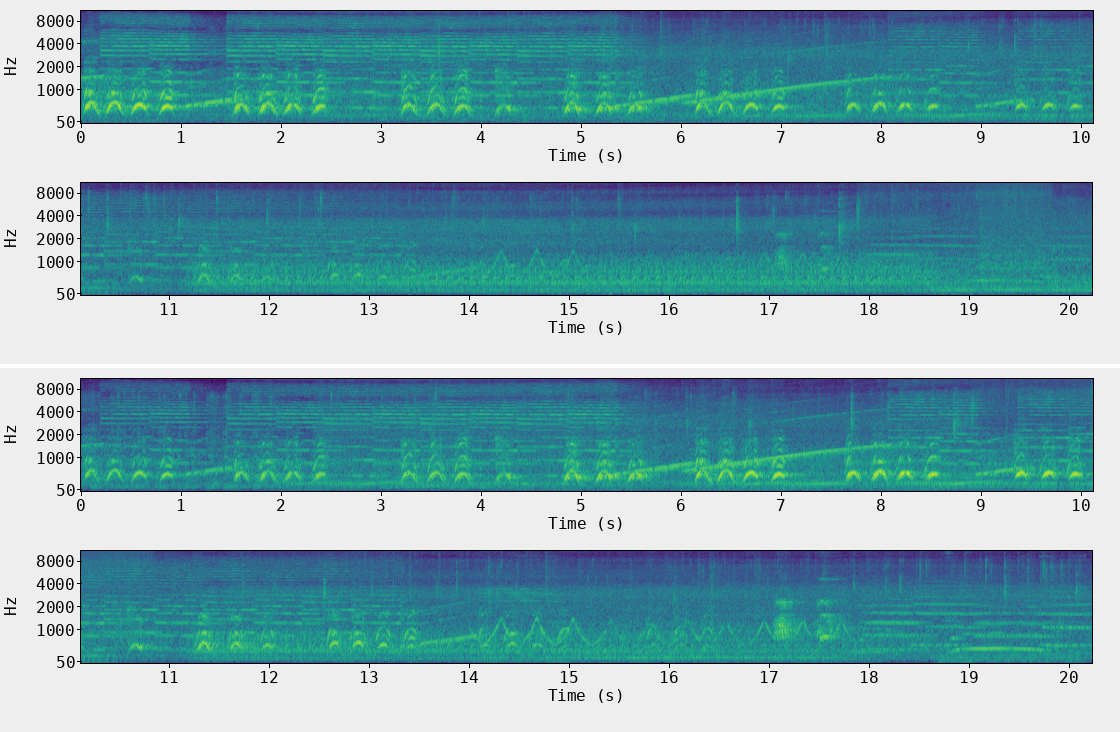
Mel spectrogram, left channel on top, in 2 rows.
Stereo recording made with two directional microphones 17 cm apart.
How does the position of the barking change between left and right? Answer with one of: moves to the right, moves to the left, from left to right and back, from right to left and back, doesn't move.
moves to the right.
